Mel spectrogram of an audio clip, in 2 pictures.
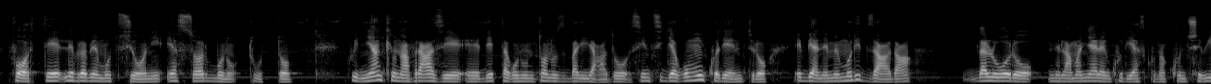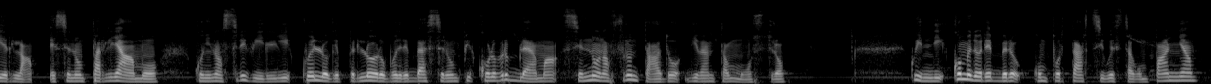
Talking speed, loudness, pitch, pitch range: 155 wpm, -29 LUFS, 150 Hz, 140-170 Hz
